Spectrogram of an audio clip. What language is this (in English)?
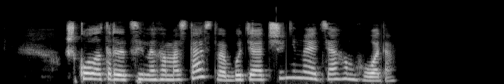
Belarusian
